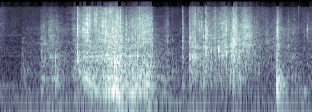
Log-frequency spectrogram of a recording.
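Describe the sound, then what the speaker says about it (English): A cloth rubs finishing oil into a guitar fretboard in several short scrubbing strokes, soft and close with brief pauses between passes. "I'll polish up the fretboard with fretboard finishing oil to make it shine again"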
